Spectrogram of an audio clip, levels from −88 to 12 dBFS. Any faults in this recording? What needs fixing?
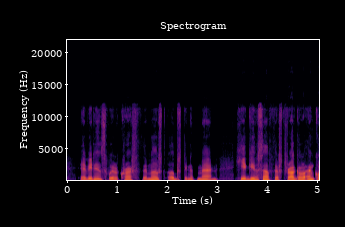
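Automatic gain rising from 0.25 s to the end: the gain control judged the input too quiet and kept turning up, so speech and background swell together. Set a proper fixed input level, or cap how far and how fast the automatic gain control may raise its gain.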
